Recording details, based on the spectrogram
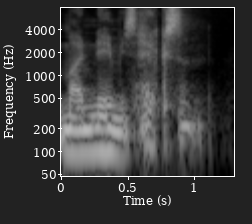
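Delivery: properly acted, earnest delivery, serious, low and slow. Showing how they act for auditions, acting properly. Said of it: "I'll do it properly".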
